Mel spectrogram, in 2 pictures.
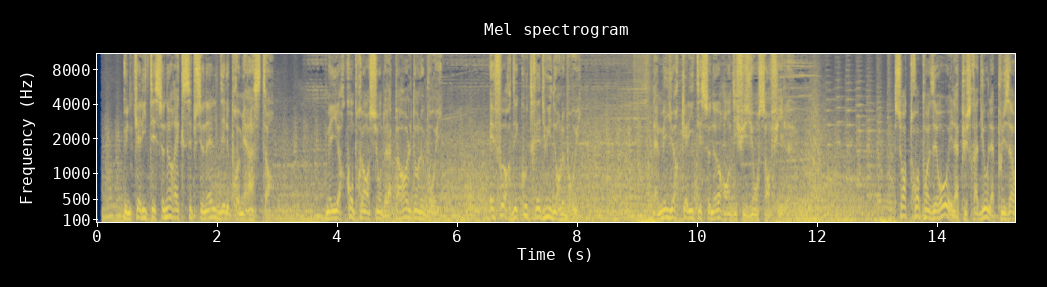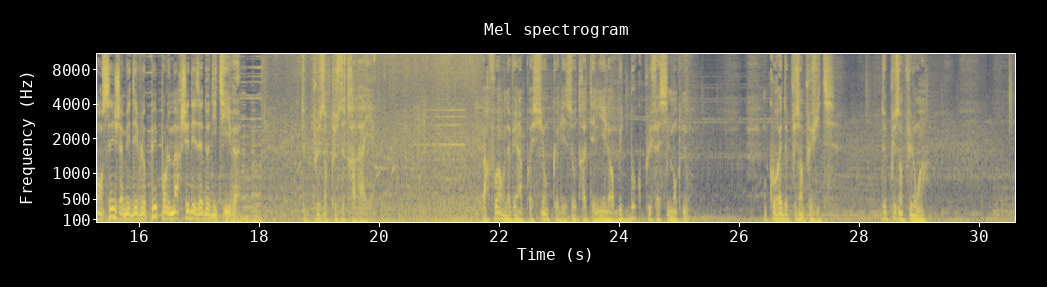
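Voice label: M, French, male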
